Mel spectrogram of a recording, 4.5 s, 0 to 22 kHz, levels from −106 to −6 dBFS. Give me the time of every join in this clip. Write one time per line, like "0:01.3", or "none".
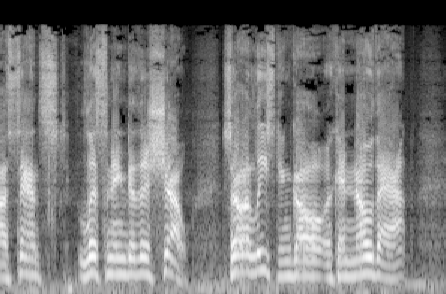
0:02.8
